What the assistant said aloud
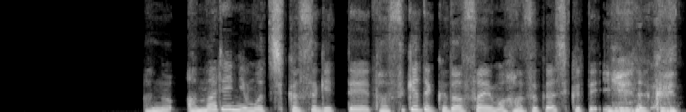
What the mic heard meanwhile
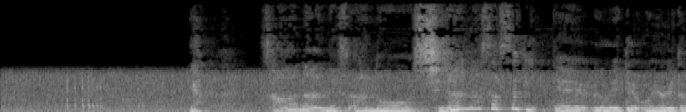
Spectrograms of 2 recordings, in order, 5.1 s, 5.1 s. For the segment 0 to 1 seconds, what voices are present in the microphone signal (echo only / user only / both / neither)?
neither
